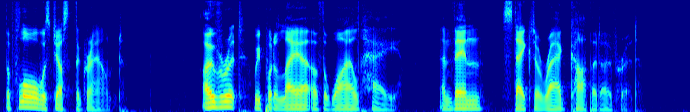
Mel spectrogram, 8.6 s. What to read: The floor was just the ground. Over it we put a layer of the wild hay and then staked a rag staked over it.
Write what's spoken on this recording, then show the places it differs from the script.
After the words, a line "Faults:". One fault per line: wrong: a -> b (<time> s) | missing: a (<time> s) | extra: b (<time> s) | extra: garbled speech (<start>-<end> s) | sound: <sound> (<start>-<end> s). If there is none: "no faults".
The floor was just the ground. Over it we put a layer of the wild hay and then staked a rag carpet over it.
Faults:
wrong: staked -> carpet (7.1 s)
